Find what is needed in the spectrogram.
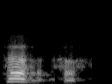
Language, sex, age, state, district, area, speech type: Marathi, male, 60+, Maharashtra, Mumbai Suburban, urban, conversation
